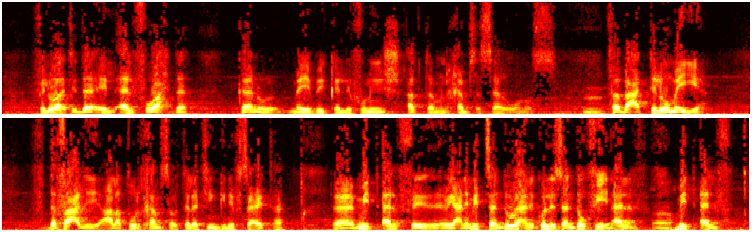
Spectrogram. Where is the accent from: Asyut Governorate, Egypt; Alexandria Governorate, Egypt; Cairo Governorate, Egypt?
Cairo Governorate, Egypt; Sayyida Zeinab; born there; أنا من مواليد السيدة زينب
